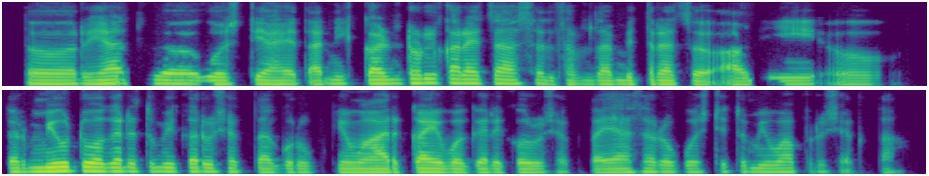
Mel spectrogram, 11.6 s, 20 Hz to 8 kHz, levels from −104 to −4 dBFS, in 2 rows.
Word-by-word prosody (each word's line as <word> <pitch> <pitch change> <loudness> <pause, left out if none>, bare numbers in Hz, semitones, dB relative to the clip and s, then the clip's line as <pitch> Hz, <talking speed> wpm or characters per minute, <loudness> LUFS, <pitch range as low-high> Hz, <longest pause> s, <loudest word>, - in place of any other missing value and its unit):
तर 120 -1 +2
ह्याच 125 +2 +2 0.2
अ, - - +5 0.2
गोष्टी 120 +2 0
आहेत 115 +1 -1
आणि 125 +1 -3
कंट्रोल 130 +3 +3
करायचं 135 -1 +3
असेल 125 -2 -4
समजा 110 +1 -2
मित्राचं 115 -3 0
आणि 110 +1 -3
अ, 105 0 -6 0.4
तर 120 0 +1
म्युट 135 +3 +5
वगैरे 135 -1 +5
तुम्ही 130 0 0
करू 130 -1 +2
शकता. 120 -2 -4
ग्रुप 110 -1 -4
किंवा 110 -1 +2
आर्काइव्ह 110 0 +2
वगैरे 110 +1 -2
करू 105 -1 0
शकता 110 -2 -8
या 110 +1 0
सर्व 115 +1 -3
गोष्टी 115 +1 -7
तुम्ही 115 +1 -3
वापरू 115 0 -4
शकता. 110 -2 -15
115 Hz, 160 wpm, -23 LUFS, 110-125 Hz, 0.4 s, अ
